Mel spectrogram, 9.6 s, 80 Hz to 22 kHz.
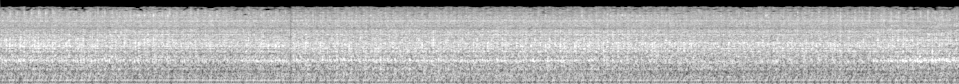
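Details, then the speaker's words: Yamaha FZ6 idling in neutral with clutch lever pulled, spec idle 1300 rpm: steady even idle with light rattling chatter of clutch plates over the low engine note, a normal sound. "basically when you're in neutral clutched out you hear the plates chatter against each other and some people get confused and scared and worry about that being a problem but it's not"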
